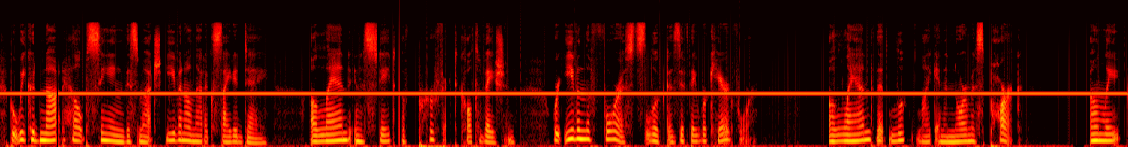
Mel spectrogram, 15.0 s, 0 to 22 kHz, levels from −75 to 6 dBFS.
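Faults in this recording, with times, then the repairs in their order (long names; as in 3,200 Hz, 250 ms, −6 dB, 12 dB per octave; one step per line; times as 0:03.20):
surface crackle 35 per second −30 dBFS
whistle 1,600 Hz −30 dBFS
0:00.76–0:00.78: drop-out 24 ms
0:05.33: click −14 dBFS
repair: click removal
notch filter 1,600 Hz, Q 30
repair the gap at 0:00.76, 24 ms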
